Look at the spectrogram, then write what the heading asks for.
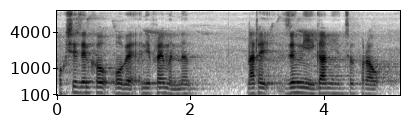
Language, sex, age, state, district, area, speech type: Bodo, male, 18-30, Assam, Chirang, rural, spontaneous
